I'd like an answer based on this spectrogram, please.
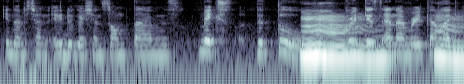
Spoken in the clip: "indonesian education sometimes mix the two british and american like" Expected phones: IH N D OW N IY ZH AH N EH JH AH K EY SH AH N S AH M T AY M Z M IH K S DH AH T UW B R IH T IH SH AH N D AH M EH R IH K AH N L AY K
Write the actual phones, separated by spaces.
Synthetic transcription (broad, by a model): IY N D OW N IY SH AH N EH JH AH K EY SH AH N S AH M T AY M S M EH K S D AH T UW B R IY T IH S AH N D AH M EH R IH K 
